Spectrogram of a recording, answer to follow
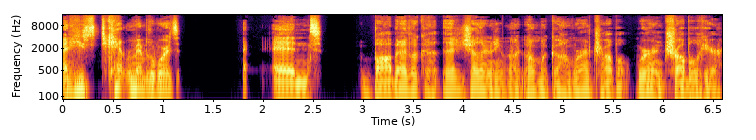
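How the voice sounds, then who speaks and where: A man speaks at a fairly quick pace with a fairly low pitch and a somewhat breathy quality. His intonation is lively, and the recording is very clean with a silent background. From US Midwest (Chicago). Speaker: actor and podcast host. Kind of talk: casual chat. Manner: halting, many false starts; animated.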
